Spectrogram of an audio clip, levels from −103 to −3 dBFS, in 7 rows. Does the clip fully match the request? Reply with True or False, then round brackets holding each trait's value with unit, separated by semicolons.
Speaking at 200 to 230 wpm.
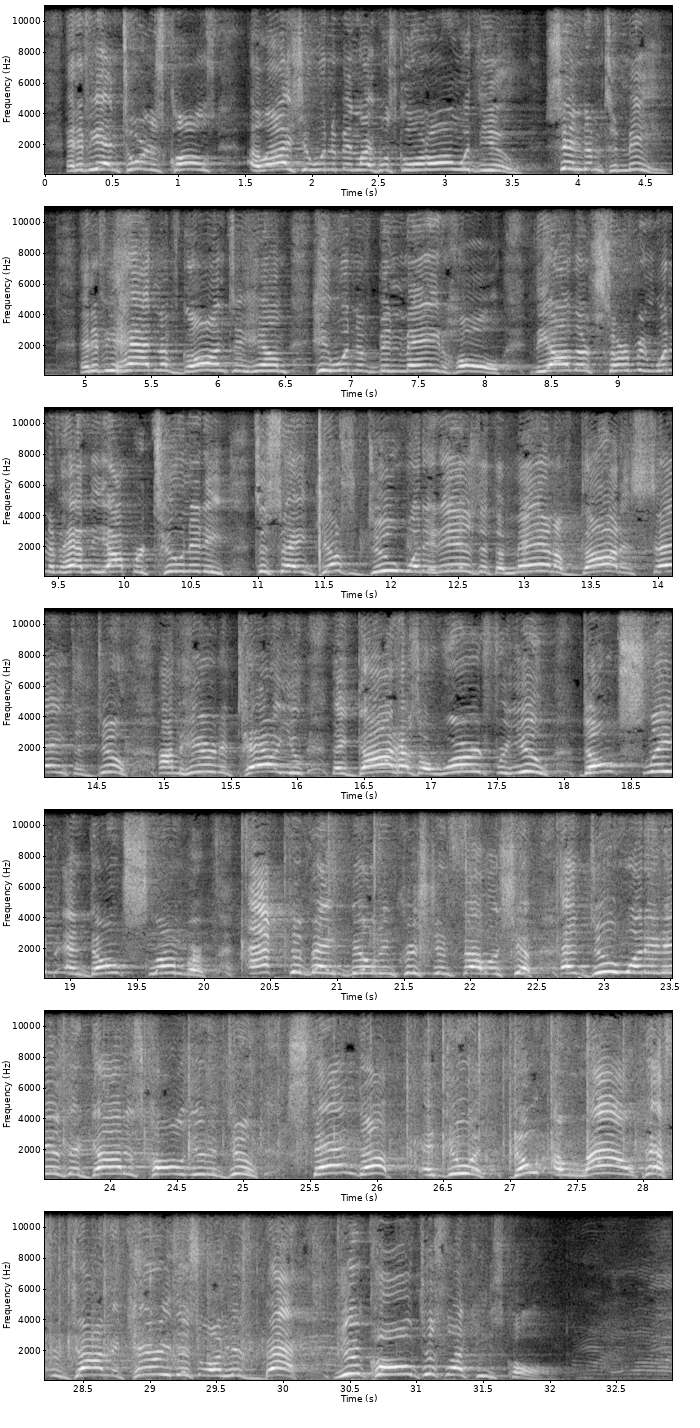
True (205 wpm)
